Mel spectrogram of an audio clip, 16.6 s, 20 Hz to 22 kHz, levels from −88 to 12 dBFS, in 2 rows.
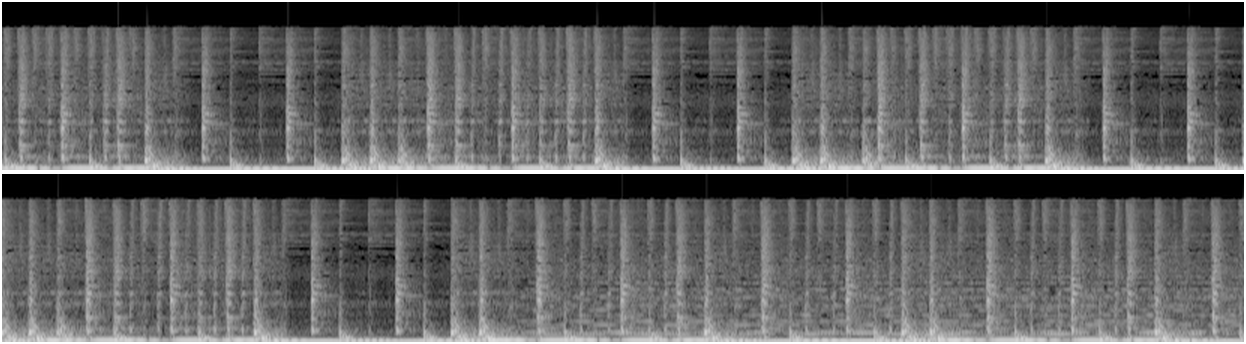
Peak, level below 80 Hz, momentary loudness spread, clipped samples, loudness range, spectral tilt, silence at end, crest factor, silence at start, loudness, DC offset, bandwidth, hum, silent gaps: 0 dBFS; -14 dBFS; 4 LU; under 0.1%; 0 LU; -5 dB/octave; 0 s; 10 dB; 0 s; -13 LUFS; under 0.1%; 12 kHz; none; none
